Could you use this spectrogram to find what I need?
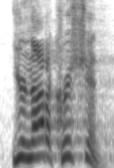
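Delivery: preacher to works-minded hearers, punching NOT; emphatic declaration. Real, not acted. Preaching point at full force.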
